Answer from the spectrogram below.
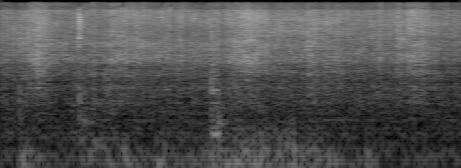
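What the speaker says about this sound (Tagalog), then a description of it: "So, ito yung stir fry natin ang ating beef" Marinated beef stir-fries in a hot pan, with loud, steady sizzling and the scrape and clatter of a utensil stirring the meat, close up and without talk.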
